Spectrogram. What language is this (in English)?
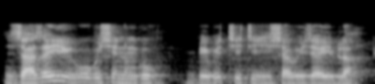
Bodo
